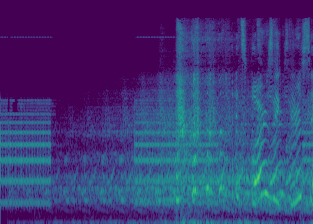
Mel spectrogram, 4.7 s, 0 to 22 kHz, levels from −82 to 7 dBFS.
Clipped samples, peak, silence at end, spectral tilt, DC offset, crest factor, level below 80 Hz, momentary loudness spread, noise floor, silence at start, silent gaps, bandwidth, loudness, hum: under 0.1%; -8 dBFS; 0 s; -0.5 dB/octave; under 0.1%; 20 dB; -54 dBFS; 22 LU; -49 dBFS; 0 s; none; 16 kHz; -27 LUFS; none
